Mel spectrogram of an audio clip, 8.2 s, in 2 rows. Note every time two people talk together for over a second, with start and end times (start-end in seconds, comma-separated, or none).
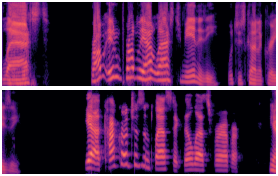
none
